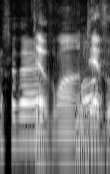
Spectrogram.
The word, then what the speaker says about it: Devuan: Is that the correct pronunciation for that? Devwan. Mark? Dev one.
